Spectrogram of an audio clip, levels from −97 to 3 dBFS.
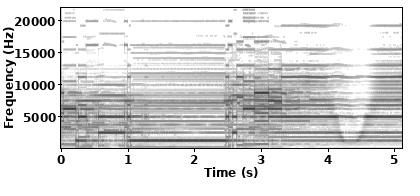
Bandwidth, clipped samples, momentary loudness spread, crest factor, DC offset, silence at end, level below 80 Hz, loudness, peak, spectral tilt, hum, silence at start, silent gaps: over 20 kHz; under 0.1%; 5 LU; 14 dB; under 0.1%; 0 s; -84 dBFS; -26 LUFS; -16 dBFS; 5.5 dB/octave; none; 0 s; none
